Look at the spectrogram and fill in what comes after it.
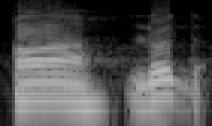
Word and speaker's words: قالوا ادع: فعند درج الكلام وإدخال الكلمة الثانية على الأولى هذه الهمزة تسقط، وهذه الألف لا يتلفظ بها، فيبقى الساكنان الواو والدال، فتحذف الواو لفظا. قالد بعد اللام مباشرة الدال، لد قالد، هكذا تقرأ أو تنطق، قالد، لكن لا تحذف في الخط والكتابة.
